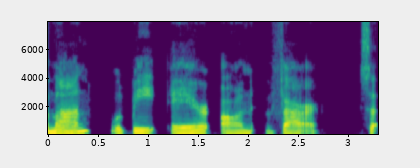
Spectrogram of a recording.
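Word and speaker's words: bhfear: BH is usually pronounced like a V in the Irish language.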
